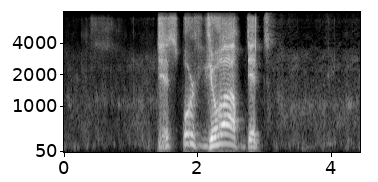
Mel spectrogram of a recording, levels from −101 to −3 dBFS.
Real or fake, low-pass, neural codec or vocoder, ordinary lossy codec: fake; 7.2 kHz; codec, 24 kHz, 0.9 kbps, WavTokenizer, small release; Opus, 24 kbps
